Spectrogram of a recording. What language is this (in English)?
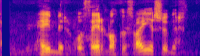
Icelandic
